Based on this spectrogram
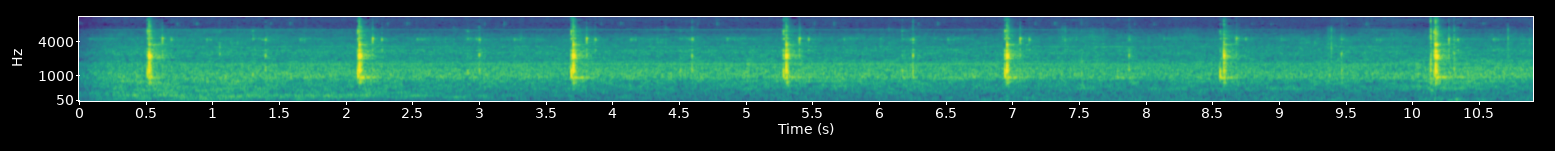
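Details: Old PC's dying 40GB Hitachi IDE hard drive: sharp clicks about every 1.6 seconds with faint ticks between, the click of death.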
